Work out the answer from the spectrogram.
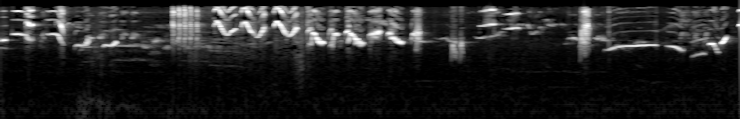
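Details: Tledekan gunung song for luring: wavering, warbled whistles rise and fall rhythmically amid buzzy bursts, sharp high sweeps and short chirps.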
